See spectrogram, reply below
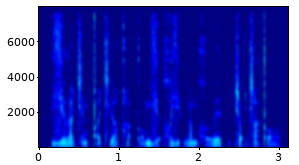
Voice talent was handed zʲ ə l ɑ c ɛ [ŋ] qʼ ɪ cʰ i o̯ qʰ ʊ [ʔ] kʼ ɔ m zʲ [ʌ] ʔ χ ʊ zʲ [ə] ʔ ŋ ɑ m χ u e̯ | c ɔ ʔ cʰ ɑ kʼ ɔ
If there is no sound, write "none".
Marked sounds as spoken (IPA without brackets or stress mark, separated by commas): ŋ, ʔ, ɔ, ə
